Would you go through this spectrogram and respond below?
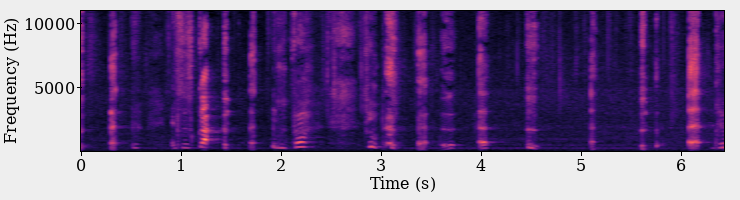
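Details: Repeated burping after drinking a lot of water (about three gallons that day): rapid series of short, voiced belches, about one per second, irregularly spaced.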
